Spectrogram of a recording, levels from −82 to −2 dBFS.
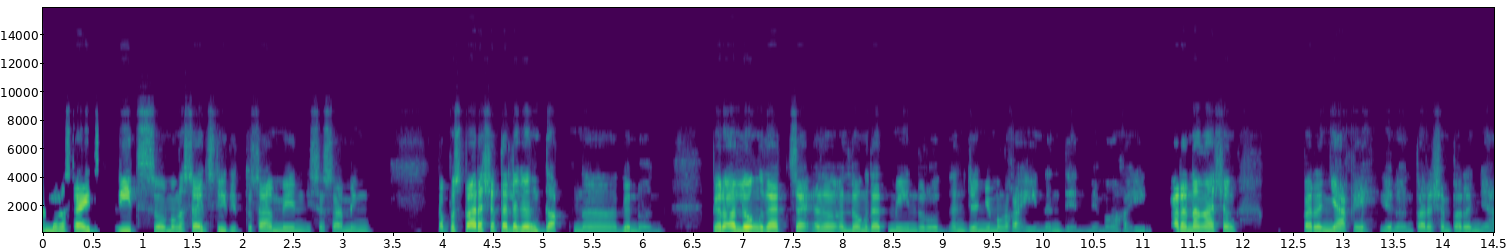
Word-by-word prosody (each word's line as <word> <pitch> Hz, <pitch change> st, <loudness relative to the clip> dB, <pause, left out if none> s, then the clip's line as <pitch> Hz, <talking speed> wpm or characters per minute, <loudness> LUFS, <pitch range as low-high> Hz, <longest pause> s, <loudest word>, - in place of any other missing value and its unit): ng 150 Hz, -, -2 dB
mga 155 Hz, -, -1 dB
side 145 Hz, -1 st, +7 dB
street, 150 Hz, +3 st, +3 dB
so, 130 Hz, -1 st, -3 dB
mga 130 Hz, +2 st, -4 dB
side 180 Hz, +2 st, +1 dB
street 165 Hz, -4 st, -4 dB
dito 115 Hz, -, -14 dB
sa 140 Hz, +1 st, -1 dB
'min, 120 Hz, -1 st, -4 dB
isa 115 Hz, -, -11 dB
sa'ming 105 Hz, 0 st, -8 dB, 0.7 s
'tapos 200 Hz, -1 st, -3 dB
para 215 Hz, +2 st, +6 dB
siya 225 Hz, -1 st, -2 dB
talagang 180 Hz, -6 st, +3 dB
dock 110 Hz, -1 st, -2 dB
na 105 Hz, -2 st, -8 dB
gano'n, 90 Hz, -5 st, -8 dB, 0.5 s
pero 180 Hz, -, +4 dB
along 175 Hz, 0 st, +6 dB
that 155 Hz, -1 st, +4 dB
sa 150 Hz, -3 st, -1 dB
alo 145 Hz, +1 st, -2 dB
along 140 Hz, +1 st, -3 dB
that 135 Hz, -1 st, 0 dB
main 115 Hz, -2 st, -6 dB
road 100 Hz, -1 st, -9 dB
nandiyan 115 Hz, 0 st, -6 dB
'yung 110 Hz, -, -8 dB
mga 105 Hz, -, -10 dB
kainan 95 Hz, +1 st, -12 dB
din. 85 Hz, -2 st, -15 dB
May 90 Hz, -, -19 dB
mga 90 Hz, 0 st, -17 dB
kain 100 Hz, -1 st, -14 dB, 0.2 s
para 160 Hz, +4 st, +6 dB
na 180 Hz, 0 st, +4 dB
nga 175 Hz, -, +4 dB
siyang 175 Hz, 0 st, -3 dB, 0.7 s
Paranaque 120 Hz, -7 st, -2 dB
gano'n, 95 Hz, -2 st, -10 dB
para 105 Hz, +1 st, -4 dB
siyang 110 Hz, 0 st, -8 dB
Paranque 100 Hz, -5 st, -7 dB
120 Hz, 190 wpm, -24 LUFS, 105-150 Hz, 0.7 s, side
